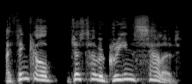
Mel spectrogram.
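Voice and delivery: agitated, high-pitched diner; flustered Arthur. A narrator's reading. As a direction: retreat into a salad order, voice up high. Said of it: "he muttered".

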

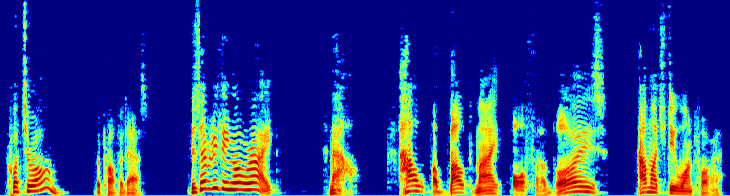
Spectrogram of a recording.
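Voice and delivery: high innocent mock worry; mock concern. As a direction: fake sympathy, hiding a smirk. Prophet feigning concern.

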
